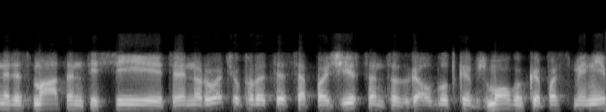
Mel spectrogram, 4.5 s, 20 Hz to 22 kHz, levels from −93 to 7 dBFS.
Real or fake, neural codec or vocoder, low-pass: fake; codec, 24 kHz, 0.9 kbps, DualCodec; 7.2 kHz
